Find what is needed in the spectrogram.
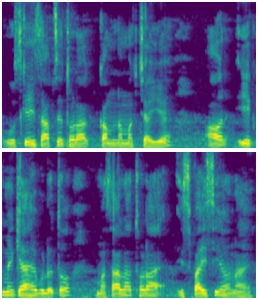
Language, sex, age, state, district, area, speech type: Urdu, male, 18-30, Telangana, Hyderabad, urban, spontaneous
